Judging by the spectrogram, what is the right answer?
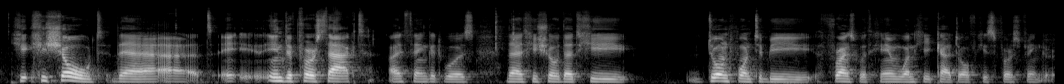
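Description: A man with a Russian accent speaks at a fairly slow pace, his pitch medium for a man. His loudness swings widely while his intonation stays fairly even. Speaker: podcast co-host. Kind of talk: casual chat. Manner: halting.

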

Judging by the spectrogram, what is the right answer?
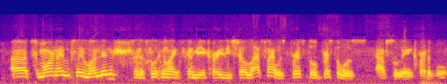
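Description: A man talks at a very fast pace with lively intonation and a medium pitch, over noticeable background noise. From US, Rhode Island. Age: 30s. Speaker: rapper. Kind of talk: interview. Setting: phone call.

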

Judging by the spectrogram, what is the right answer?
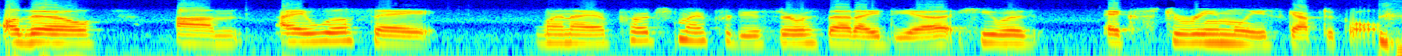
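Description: In a plain, everyday voice, a woman speaks at a moderate pace and medium pitch, with ordinary pitch variation and very even loudness. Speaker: musician. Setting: phone call.

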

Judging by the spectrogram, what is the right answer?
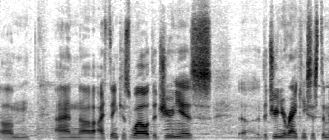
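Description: A man talks at a medium pitch with fairly even intonation against noticeable background noise. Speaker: tennis coach. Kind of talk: casual interview. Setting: hotel.

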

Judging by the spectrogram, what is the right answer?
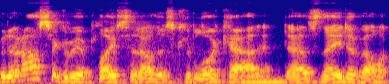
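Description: Using a plain, everyday voice, a man with an American accent speaks at a medium pitch with fairly even intonation and a fairly quick pace. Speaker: professor. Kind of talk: expert interview.

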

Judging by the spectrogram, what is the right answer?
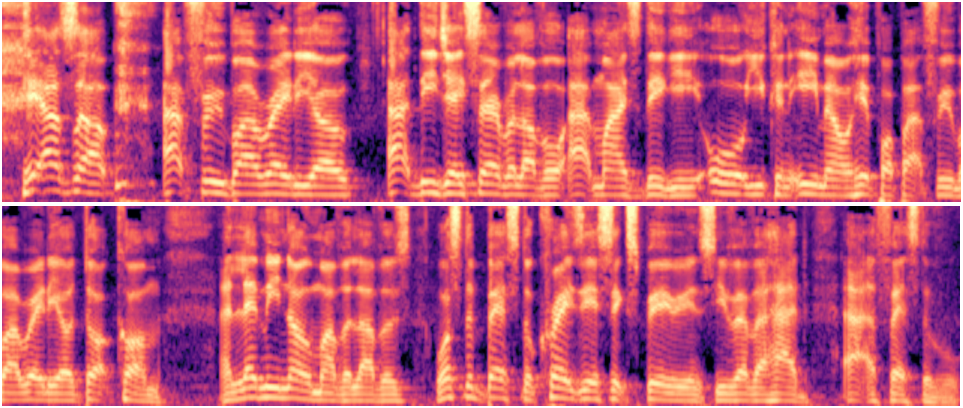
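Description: This man speaks at a moderate pace and a medium pitch, with lively intonation, very even loudness, and noticeable background noise behind him. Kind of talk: casual chat. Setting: studio.

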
